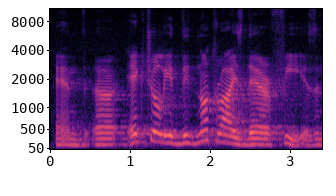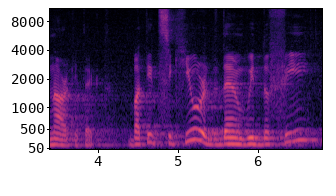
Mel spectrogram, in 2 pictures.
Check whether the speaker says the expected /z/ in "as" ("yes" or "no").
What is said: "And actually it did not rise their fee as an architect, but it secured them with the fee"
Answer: yes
